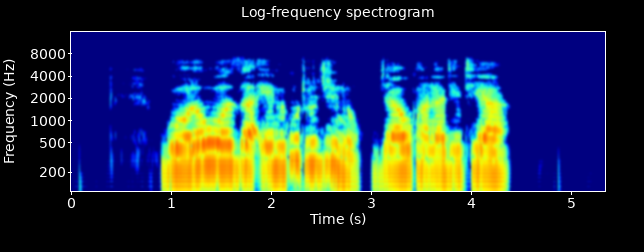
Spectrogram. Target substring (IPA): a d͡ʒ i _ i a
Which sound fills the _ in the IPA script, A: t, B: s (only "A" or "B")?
A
